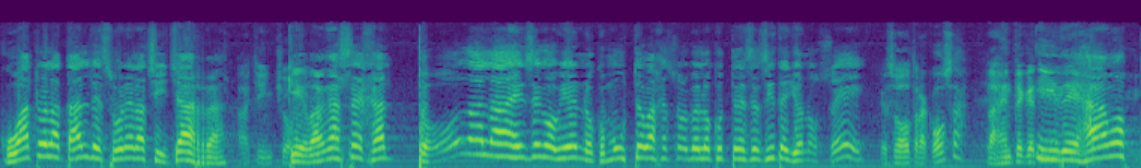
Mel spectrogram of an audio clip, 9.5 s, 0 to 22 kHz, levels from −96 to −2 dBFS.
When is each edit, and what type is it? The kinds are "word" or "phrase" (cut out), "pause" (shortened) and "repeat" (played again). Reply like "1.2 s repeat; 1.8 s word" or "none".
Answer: 7.2 s pause; 8.1 s pause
